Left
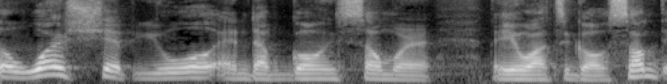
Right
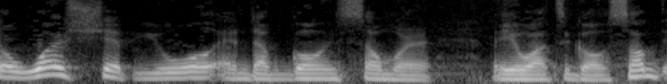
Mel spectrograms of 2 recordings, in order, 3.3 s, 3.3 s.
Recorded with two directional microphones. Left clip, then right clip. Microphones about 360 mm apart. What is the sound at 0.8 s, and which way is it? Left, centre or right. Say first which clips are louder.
Speech: left 9 dB; centre.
